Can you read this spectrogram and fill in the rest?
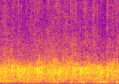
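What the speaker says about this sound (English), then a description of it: "Some more applause, please." Audience applause at an award show during a music festival, a dense, steady wash of clapping from a large crowd that runs without a break.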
